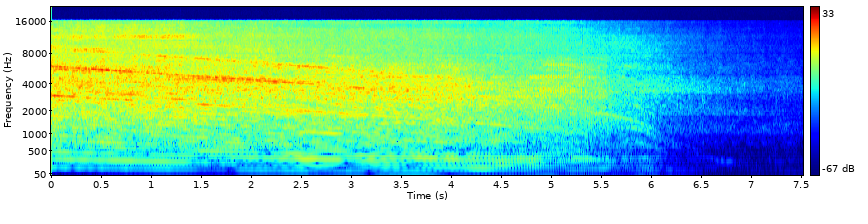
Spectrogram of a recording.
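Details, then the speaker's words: Homemade generator driven by a drill for a planned vertical wind turbine setup: a loud, piercing droning whine full of high tones holds steady, then winds down; excessively noisy, painful enough that this setup was dropped. "bon attention les oreilles ça fait du bruit ça fait vraiment du goût c'est pour ça que j'ai laissé tomber ça faisait mal à la tête"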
